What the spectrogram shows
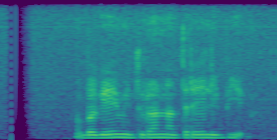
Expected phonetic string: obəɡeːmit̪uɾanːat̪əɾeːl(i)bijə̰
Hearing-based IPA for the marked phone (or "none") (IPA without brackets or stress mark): i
